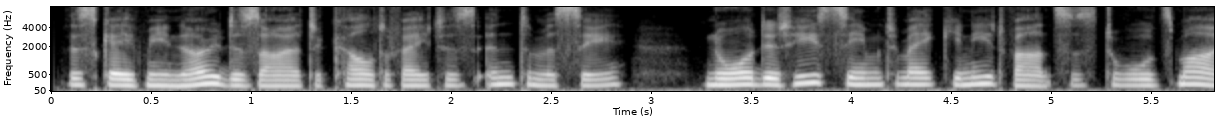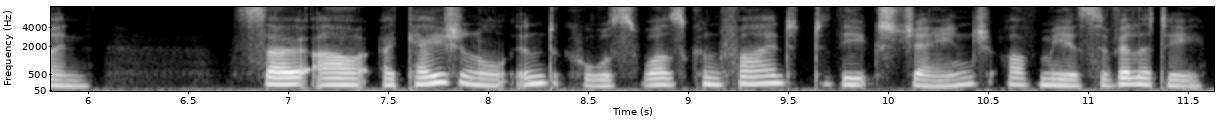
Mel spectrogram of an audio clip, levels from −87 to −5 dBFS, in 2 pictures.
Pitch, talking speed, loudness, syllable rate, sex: 180 Hz, 160 wpm, -20 LUFS, 5.6 syllables/s, female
